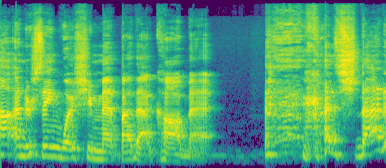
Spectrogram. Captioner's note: laughs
